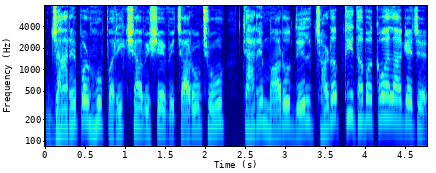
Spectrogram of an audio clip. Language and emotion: Gujarati, fearful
